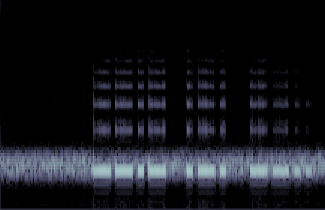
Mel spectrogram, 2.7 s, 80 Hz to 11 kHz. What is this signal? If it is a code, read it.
Morse code, heard as a keyed tone, about 27 wpm, spaced as for 23 wpm, 720 Hz. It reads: QRZ
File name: sv1iw 4m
